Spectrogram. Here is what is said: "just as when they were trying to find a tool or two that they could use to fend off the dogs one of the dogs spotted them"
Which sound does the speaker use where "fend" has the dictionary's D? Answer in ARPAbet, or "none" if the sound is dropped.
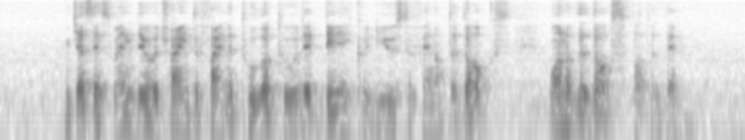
none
